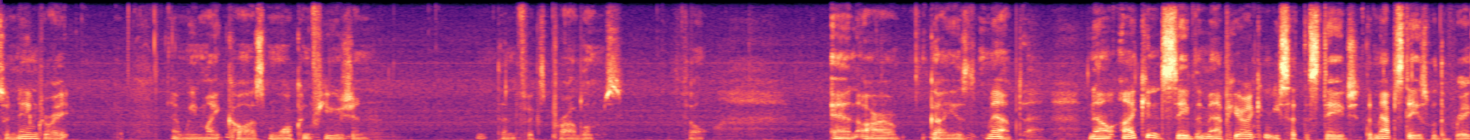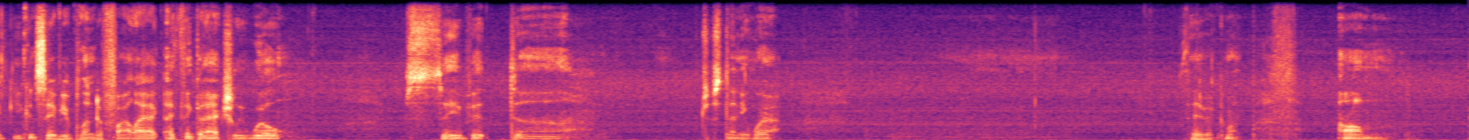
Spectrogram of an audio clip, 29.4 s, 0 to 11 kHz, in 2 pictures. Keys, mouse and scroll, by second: 13.3 click, 16.3 click, 22.0 click, 26.2 click.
